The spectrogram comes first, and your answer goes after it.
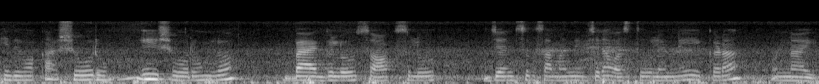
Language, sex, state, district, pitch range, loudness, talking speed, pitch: Telugu, female, Andhra Pradesh, Srikakulam, 185-235 Hz, -19 LUFS, 115 wpm, 195 Hz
